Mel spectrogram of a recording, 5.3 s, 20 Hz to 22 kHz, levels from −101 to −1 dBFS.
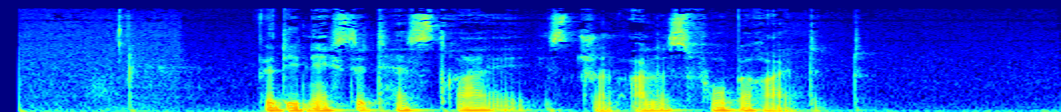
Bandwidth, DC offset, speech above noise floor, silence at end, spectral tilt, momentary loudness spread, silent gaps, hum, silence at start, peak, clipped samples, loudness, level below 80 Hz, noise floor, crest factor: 16 kHz; under 0.1%; 30 dB; 0.05 s; -5 dB/octave; 18 LU; none; none; 0.1 s; -14 dBFS; under 0.1%; -34 LUFS; -44 dBFS; -63 dBFS; 20 dB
